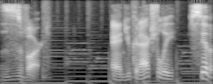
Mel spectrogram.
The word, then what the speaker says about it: Xvart: of very small creatures zart so that X at the beginning is pronounced like a zed or a z depending on whether you're Canadian or American zart and you can actually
